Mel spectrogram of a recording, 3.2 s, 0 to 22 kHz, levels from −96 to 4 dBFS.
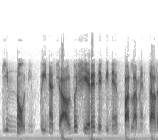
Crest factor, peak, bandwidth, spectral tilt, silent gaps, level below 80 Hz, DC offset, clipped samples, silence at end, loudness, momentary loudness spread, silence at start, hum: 22 dB; -6 dBFS; 8.4 kHz; -3.5 dB/octave; none; -60 dBFS; under 0.1%; under 0.1%; 0 s; -26 LUFS; 9 LU; 0.05 s; 50 Hz at -65 dBFS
